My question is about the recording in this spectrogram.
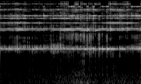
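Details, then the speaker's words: Metal object rubbed over a tile known to be good: bright high-pitched scraping ring with no hollow drummy sound; solid, well-bonded tile. "so that's that's a good tile there's nothing wrong with that"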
